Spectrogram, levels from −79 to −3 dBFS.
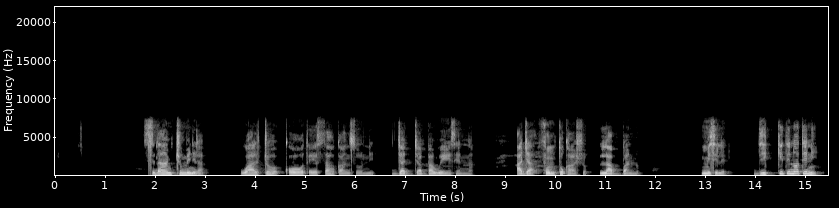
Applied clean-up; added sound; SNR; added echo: none; none; none; none.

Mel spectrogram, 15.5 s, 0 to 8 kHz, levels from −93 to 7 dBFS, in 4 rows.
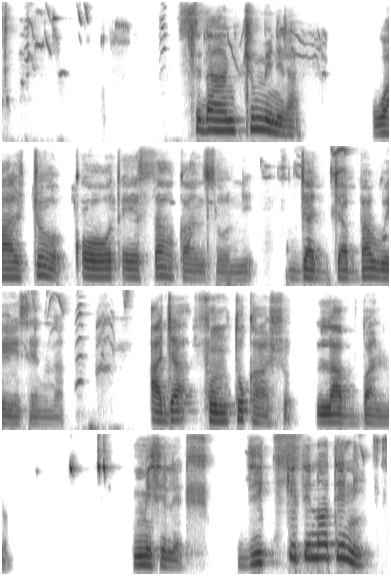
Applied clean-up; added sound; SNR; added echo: neural mask model Resemble Enhance denoiser.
